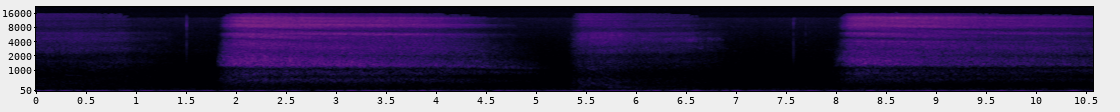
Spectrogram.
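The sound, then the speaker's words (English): Slow, deep breathing in a breathing exercise: long airy inhales through the nose alternating with broader hissing exhales through the mouth, about two full breath cycles in a steady, unbroken rhythm with no talking. “It's just in through the nose, out through the mouth without pause in a continual circle.”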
